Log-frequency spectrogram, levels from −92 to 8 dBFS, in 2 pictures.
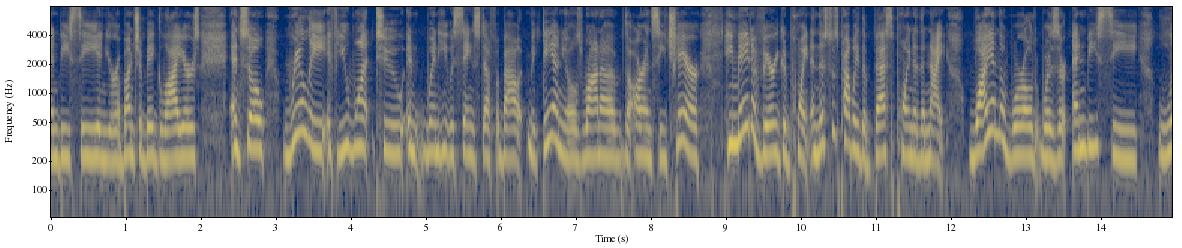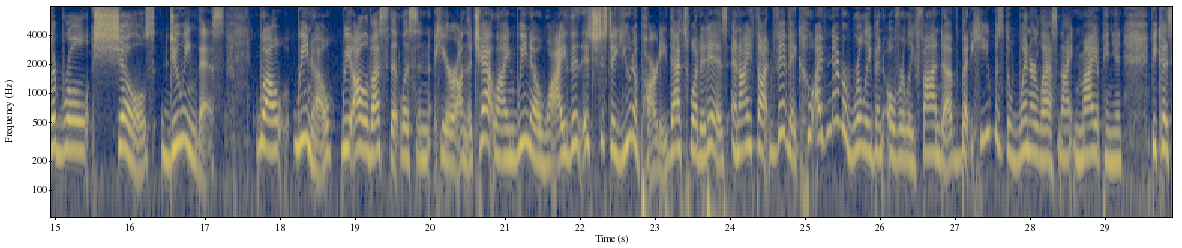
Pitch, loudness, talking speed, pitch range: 240 Hz, -17 LUFS, 205 wpm, 220-275 Hz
